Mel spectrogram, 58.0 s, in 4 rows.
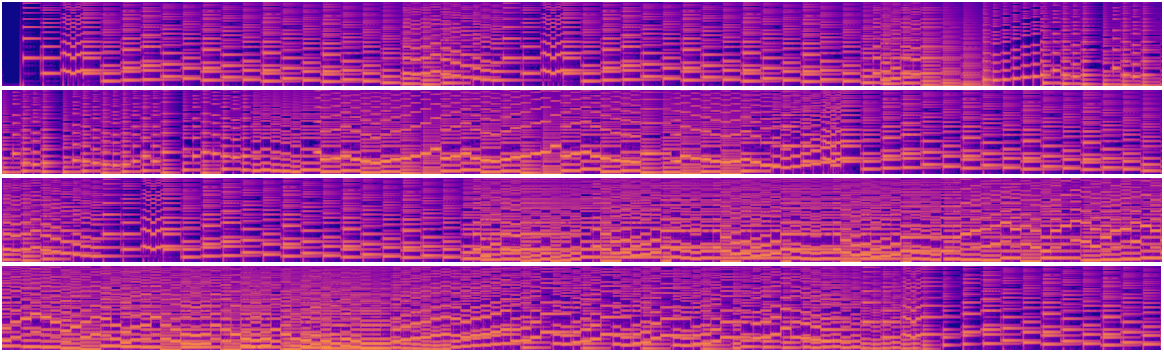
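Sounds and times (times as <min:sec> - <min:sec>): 
baroque piece on a SID CSG8580R5 chip: 0:00.0 - 0:57.9.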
